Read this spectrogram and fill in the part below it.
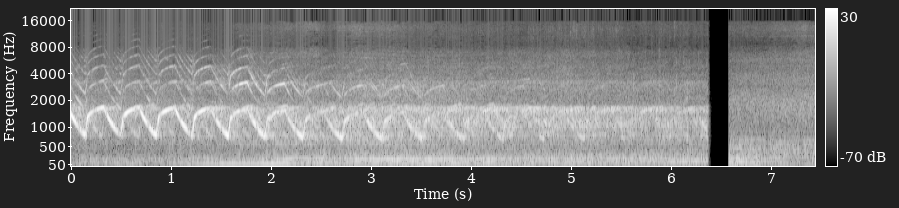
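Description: An ambulance siren wails quickly up and down.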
